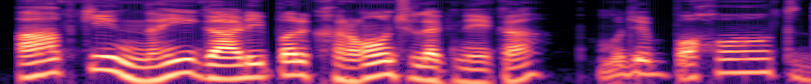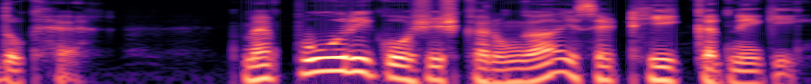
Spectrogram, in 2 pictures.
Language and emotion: Hindi, sad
